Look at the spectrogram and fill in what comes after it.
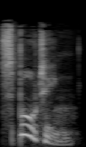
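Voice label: "sporting", British English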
